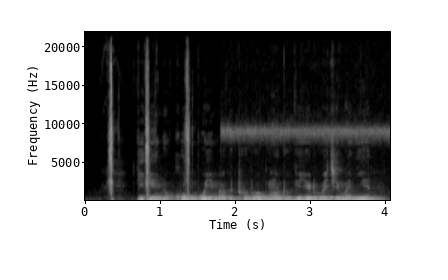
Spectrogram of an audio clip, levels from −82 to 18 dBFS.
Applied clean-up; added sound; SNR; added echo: none; Fire; 9 dB; none.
